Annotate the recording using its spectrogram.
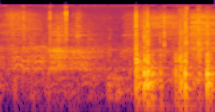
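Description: A voice actor's breathy exhale, then about a second and a half in a short, louder strained vocal effort, a grunt-like cry recorded as a hit sound in a dubbing session.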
